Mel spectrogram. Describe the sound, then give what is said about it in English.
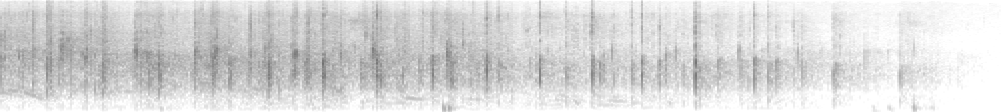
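Audience applause welcoming a speaker at a staff gathering, dense steady clapping that thins out and fades to silence at the end. “So why don't y'all put your hands together and let's just give her a warm staff welcome.”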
